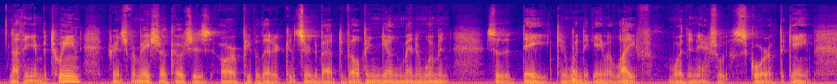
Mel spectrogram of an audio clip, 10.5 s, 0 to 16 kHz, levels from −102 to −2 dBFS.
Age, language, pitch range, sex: 60-79, English, 65-80 Hz, male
